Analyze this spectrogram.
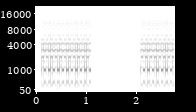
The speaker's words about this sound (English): Suddenly, Joni's cell phone rings.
